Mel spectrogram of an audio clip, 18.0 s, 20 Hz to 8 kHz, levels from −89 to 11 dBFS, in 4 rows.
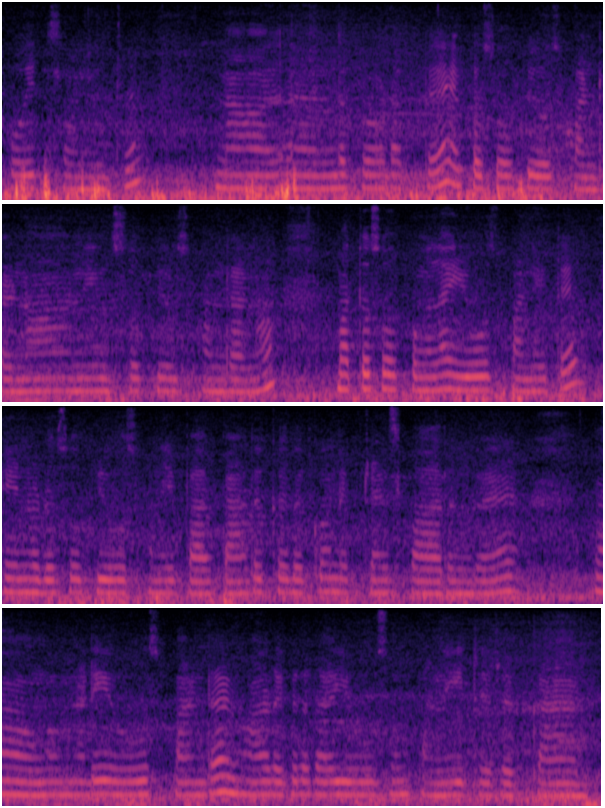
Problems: background sounds at intervals, low volume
